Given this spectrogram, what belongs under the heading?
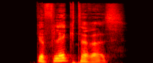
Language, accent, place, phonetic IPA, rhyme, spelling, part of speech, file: German, Germany, Berlin, [ɡəˈflɛktəʁəs], -ɛktəʁəs, gefleckteres, adjective, De-gefleckteres.ogg
- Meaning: strong/mixed nominative/accusative neuter singular comparative degree of gefleckt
